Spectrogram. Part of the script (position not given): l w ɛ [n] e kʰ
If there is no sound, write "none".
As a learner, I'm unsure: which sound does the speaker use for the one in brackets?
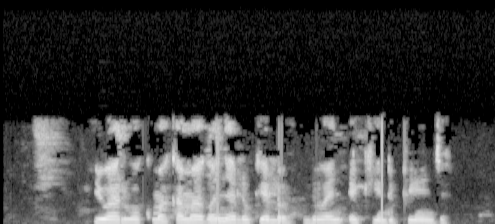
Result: ɲ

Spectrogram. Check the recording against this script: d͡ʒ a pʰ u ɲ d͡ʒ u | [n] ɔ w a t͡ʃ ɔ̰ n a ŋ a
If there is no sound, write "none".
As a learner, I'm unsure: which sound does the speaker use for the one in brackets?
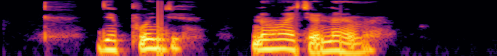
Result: n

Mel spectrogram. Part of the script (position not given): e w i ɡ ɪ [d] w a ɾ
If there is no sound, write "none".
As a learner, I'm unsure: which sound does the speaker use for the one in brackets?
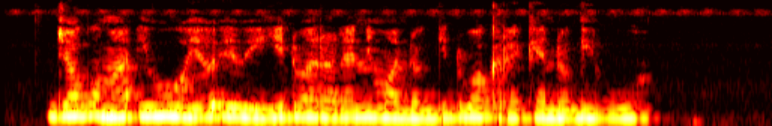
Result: d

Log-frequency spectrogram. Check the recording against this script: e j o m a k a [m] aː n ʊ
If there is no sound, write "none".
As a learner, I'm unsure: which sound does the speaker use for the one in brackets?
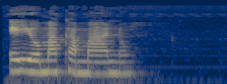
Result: m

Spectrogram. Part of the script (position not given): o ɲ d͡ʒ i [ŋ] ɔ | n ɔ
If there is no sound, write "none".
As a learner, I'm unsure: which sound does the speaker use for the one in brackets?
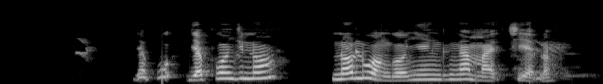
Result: n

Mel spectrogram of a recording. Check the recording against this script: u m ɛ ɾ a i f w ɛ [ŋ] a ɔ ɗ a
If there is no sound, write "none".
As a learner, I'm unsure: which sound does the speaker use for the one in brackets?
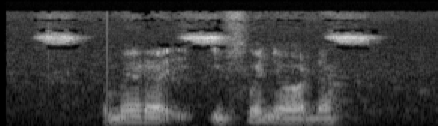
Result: ɲ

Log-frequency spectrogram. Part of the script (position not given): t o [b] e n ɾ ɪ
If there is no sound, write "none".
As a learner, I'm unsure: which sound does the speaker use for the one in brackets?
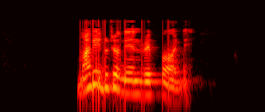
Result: ɡ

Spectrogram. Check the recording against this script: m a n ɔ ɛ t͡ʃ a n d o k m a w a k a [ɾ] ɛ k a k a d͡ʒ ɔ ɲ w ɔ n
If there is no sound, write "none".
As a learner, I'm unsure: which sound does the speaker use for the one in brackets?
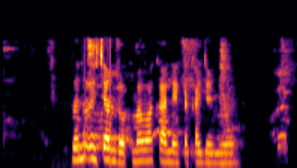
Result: l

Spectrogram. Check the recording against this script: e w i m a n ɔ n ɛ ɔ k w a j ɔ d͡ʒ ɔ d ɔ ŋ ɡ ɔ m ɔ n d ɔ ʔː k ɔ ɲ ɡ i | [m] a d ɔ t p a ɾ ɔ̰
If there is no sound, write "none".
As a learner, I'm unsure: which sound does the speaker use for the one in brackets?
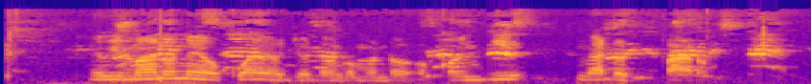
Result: ŋ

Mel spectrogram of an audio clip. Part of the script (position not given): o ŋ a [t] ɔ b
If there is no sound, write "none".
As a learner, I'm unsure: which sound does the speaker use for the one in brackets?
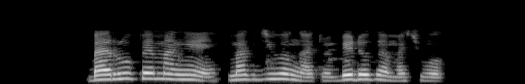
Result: t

